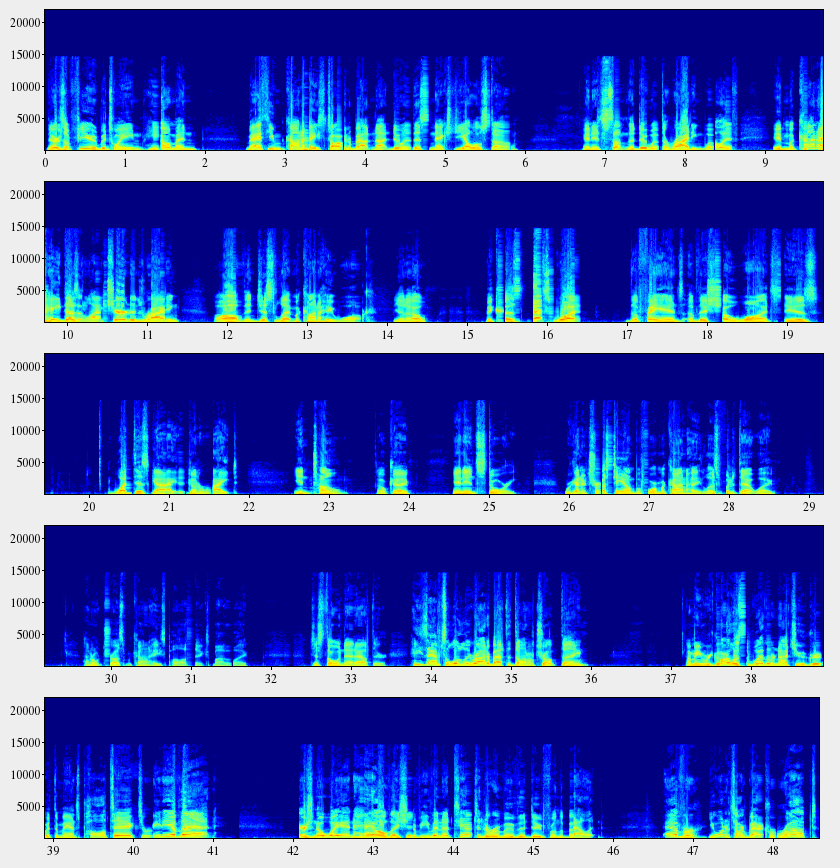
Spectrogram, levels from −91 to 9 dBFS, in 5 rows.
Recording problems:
choppy; very; 12% of the speech affected

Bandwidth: 14.5 kHz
